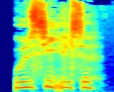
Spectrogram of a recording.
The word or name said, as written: udsigelse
